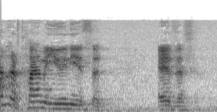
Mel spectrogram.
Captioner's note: speaks Chinese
